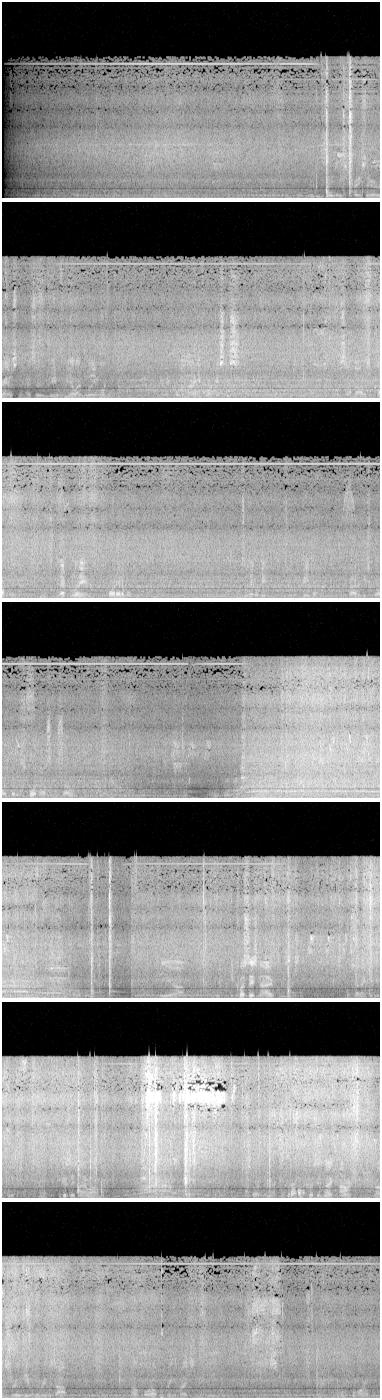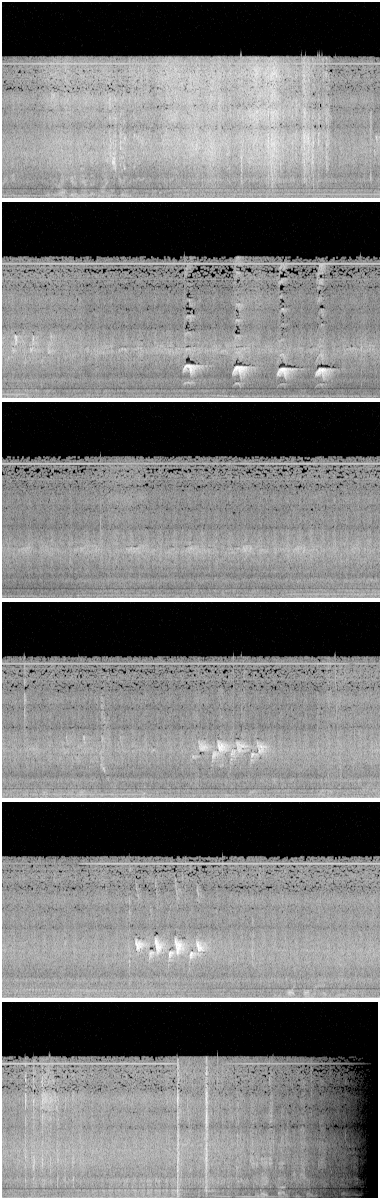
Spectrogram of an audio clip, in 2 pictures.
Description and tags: Daintree Electric Boat Tour Exerpt
This is a short excerpt from an 'Electric Boat' tour on the Daintree River north of Cairns Australia. The tour guide can be heard explaining some of the flora and fauna. This tour passes through some of the rainforest (that can be heard scraping on the hull), you may get lucky and see a crocodile, we did, great tour!
boat, speech, australian-accent, daintree-river, male, voice, tour, field-recording, binaural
